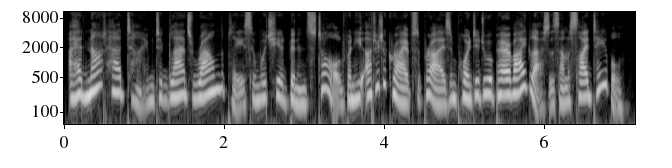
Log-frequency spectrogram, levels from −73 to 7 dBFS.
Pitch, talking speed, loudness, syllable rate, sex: 195 Hz, 295 wpm, -17 LUFS, 6.6 syllables/s, female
